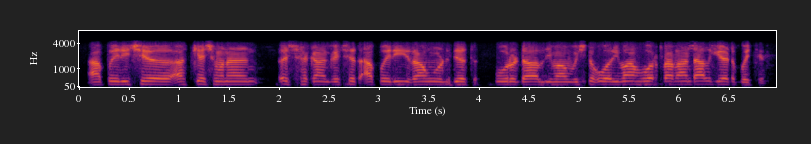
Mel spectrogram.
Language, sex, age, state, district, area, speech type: Kashmiri, male, 45-60, Jammu and Kashmir, Srinagar, urban, conversation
